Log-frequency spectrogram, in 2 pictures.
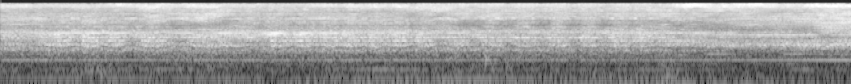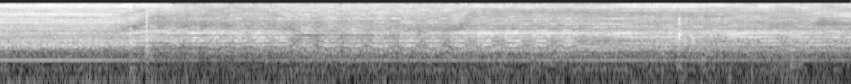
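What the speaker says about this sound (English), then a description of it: "So I'm just going to blow dry this before I turn the page." A hair dryer blow-drying a page of a visual art journal, a steady continuous whooshing hum with a slight shift in tone midway as the airflow moves across the paper.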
